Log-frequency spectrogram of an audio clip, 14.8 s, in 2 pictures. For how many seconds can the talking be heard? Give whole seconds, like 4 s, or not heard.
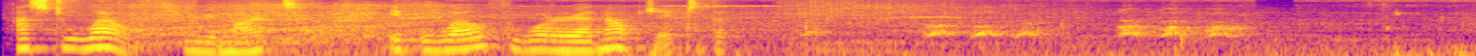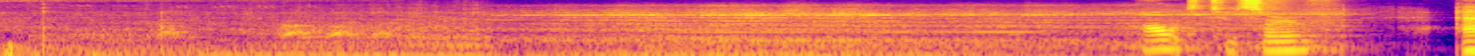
5 s.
